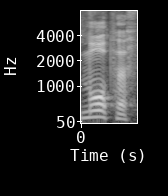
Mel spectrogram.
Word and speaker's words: Morpeth: Thomas, it's pronounced Morpeth board. Gets the name from a rather sharp curb at Morpeth on the East Coast Main Line.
